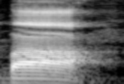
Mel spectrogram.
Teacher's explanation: বা কোথা থেকে উচ্চারিত হয় আমরা মাখরাজে পড়েছি, 2 ঠোঁটের শুকনো অংশ থেকে উচ্চারিত হয় বা।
